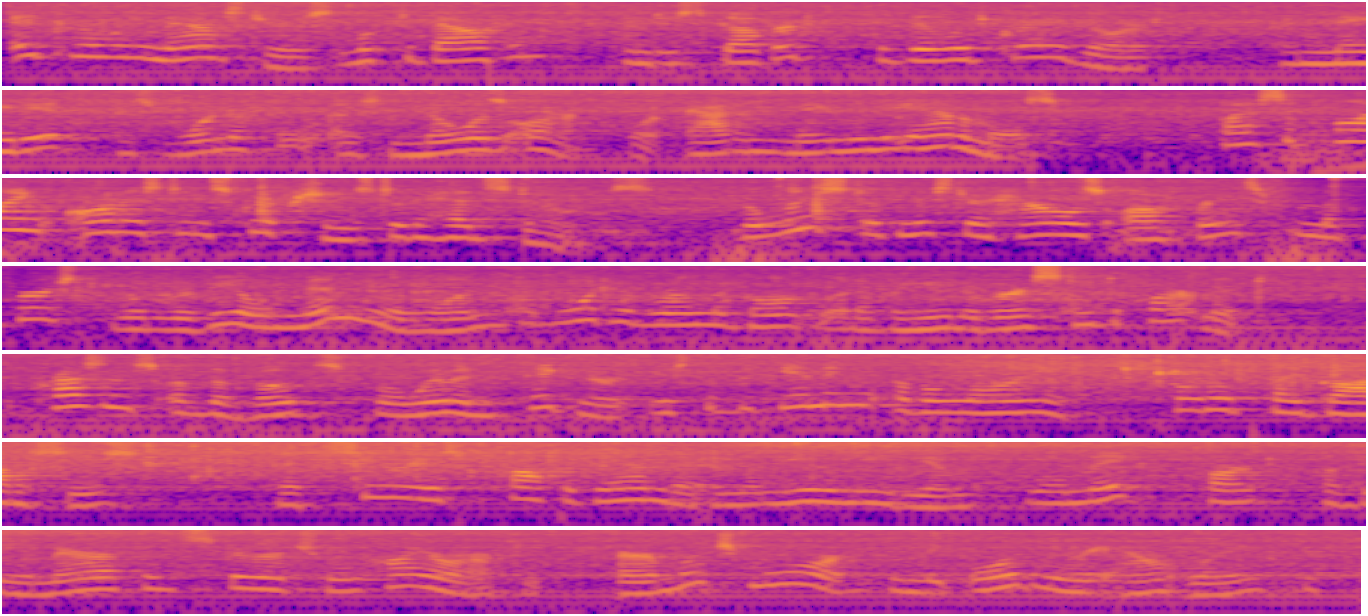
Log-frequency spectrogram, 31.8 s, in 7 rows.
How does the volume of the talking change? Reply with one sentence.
The volume of the talking stays about the same.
